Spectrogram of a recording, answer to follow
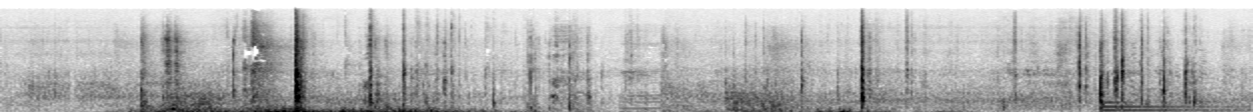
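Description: Skateboard wheels rolling on concrete, with sharp clacks of the board hitting the ground. The loudest clack comes about three seconds in and another near nine seconds, and a quick run of clacks comes near the end.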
